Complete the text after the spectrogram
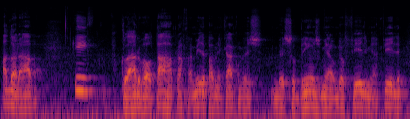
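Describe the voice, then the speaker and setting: Brazilian guy in his 60s, lowish voice, super expressive, keeps asking "right?" in an interview. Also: moderate pace, a little hiss or hum. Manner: animated storyteller, emphatic, rhetorical questions. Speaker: author and interview guest. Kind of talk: casual conversational interview.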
